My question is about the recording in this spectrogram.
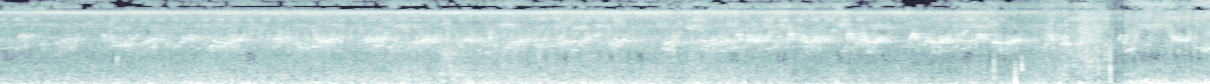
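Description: A steady chorus of insects chirping, in even pulses, over a constant outdoor hiss.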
